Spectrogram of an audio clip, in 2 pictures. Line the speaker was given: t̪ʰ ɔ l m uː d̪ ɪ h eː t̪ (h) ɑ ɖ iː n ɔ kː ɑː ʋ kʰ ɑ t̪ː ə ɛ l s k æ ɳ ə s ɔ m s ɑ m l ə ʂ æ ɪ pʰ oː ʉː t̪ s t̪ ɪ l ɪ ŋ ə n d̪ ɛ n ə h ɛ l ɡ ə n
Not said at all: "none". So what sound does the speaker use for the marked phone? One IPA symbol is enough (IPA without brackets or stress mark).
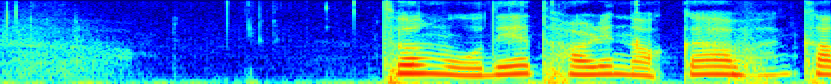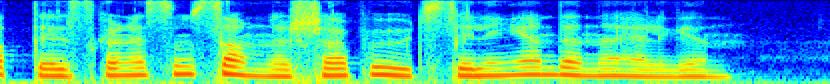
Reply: h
